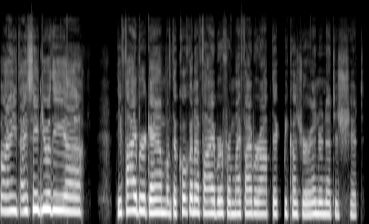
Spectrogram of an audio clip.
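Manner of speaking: booming, very high-pitched, loud Barbadian accent. Retelling what a Barbadian guy who played with them said, imitating Carlos, very high voice. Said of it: "Carlos talk like this. He talk very high up".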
